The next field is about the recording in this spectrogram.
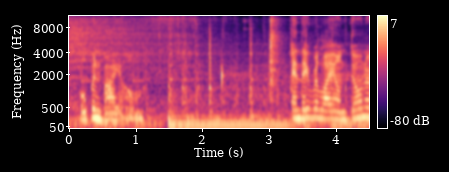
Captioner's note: water running, shuts off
